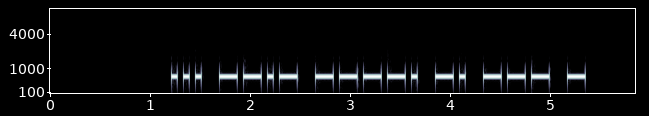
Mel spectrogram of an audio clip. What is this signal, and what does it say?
Morse code, heard as a keyed tone, about 21 wpm, 700 Hz. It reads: SQ9NOT
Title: 2023 SOTA Activator Call Signs - 20wpm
